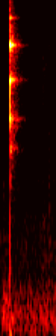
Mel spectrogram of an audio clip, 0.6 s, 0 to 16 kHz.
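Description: A single tap on a perfume bottle marks the strong first beat of a 3/4 count, giving a short, bright clink with high ringing tones that fades almost immediately. A faint low background hum remains underneath.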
